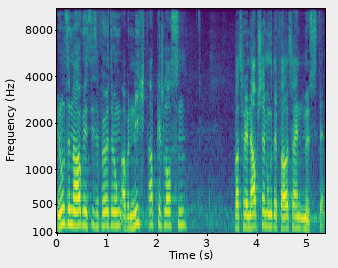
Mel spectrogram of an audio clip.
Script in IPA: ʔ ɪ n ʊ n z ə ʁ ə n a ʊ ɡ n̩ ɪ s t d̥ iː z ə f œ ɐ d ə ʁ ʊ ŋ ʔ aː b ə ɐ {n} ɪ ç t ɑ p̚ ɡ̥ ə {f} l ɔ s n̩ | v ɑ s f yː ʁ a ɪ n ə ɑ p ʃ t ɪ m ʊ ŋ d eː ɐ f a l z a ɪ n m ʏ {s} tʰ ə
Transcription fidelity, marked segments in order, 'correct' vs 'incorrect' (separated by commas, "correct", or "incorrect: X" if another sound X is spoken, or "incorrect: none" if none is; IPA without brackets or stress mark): correct, incorrect: ʃ, correct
